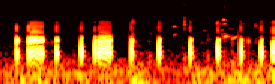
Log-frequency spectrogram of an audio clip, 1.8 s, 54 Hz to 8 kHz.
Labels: {"label": "biophony, knock croak", "recorder": "SoundTrap 300"}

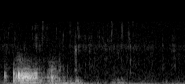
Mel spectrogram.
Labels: {"label": "biophony, low growl", "recorder": "SoundTrap 300"}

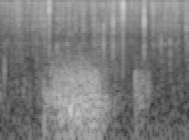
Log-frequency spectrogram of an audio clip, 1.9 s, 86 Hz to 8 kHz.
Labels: {"label": "biophony, growl", "recorder": "SoundTrap 600 or HydroMoth"}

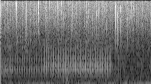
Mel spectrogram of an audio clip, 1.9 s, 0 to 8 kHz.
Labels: {"label": "biophony, croak", "recorder": "SoundTrap 500"}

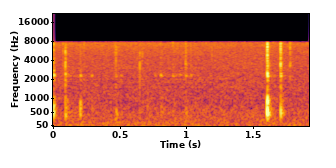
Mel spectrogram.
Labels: {"label": "ambient", "recorder": "HydroMoth"}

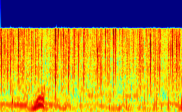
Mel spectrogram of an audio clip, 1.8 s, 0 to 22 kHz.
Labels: {"label": "biophony, cascading saw", "recorder": "SoundTrap 600 or HydroMoth"}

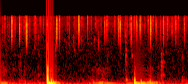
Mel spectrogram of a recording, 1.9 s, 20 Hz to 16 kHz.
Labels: {"label": "biophony, double pulse", "recorder": "SoundTrap 300"}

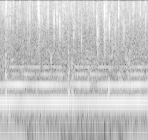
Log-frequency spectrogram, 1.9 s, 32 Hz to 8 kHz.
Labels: {"label": "biophony, midshipman", "recorder": "SoundTrap 500"}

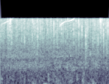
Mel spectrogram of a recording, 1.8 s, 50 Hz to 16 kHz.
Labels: {"label": "biophony, dolphin", "recorder": "SoundTrap 500"}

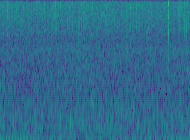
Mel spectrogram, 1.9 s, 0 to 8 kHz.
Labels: {"label": "biophony", "recorder": "SoundTrap 300"}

